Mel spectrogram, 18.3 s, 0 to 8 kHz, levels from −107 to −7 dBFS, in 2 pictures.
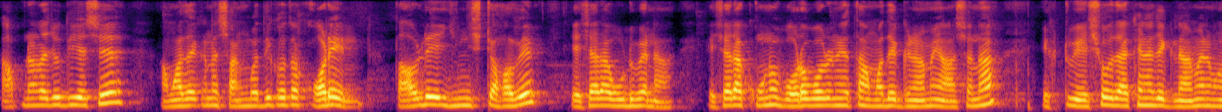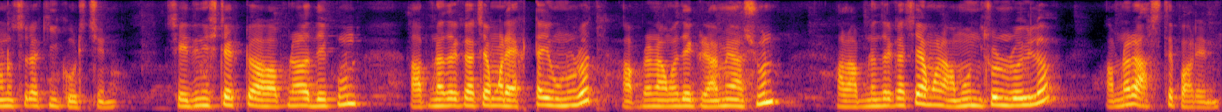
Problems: none marked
